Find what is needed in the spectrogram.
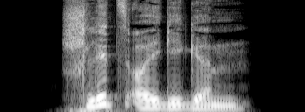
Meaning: strong dative masculine/neuter singular of schlitzäugig
- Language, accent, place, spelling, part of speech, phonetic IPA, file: German, Germany, Berlin, schlitzäugigem, adjective, [ˈʃlɪt͡sˌʔɔɪ̯ɡɪɡəm], De-schlitzäugigem.ogg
